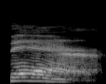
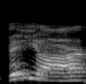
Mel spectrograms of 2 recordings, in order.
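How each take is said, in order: First: It is said as one contracted syllable. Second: It is said as two full separate words.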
